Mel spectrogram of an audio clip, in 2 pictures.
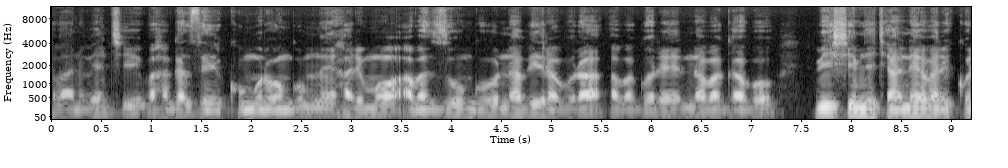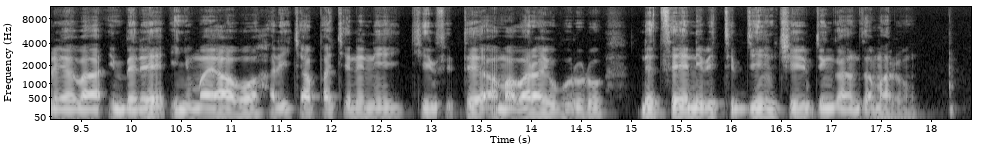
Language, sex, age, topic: Kinyarwanda, male, 25-35, health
